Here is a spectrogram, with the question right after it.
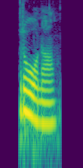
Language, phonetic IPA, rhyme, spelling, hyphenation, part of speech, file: Hungarian, [ˈroːnɒ], -nɒ, róna, ró‧na, noun / verb, Hu-róna.ogg
- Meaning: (noun) plain (an expanse of land with relatively low relief); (verb) third-person singular conditional present indefinite of ró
